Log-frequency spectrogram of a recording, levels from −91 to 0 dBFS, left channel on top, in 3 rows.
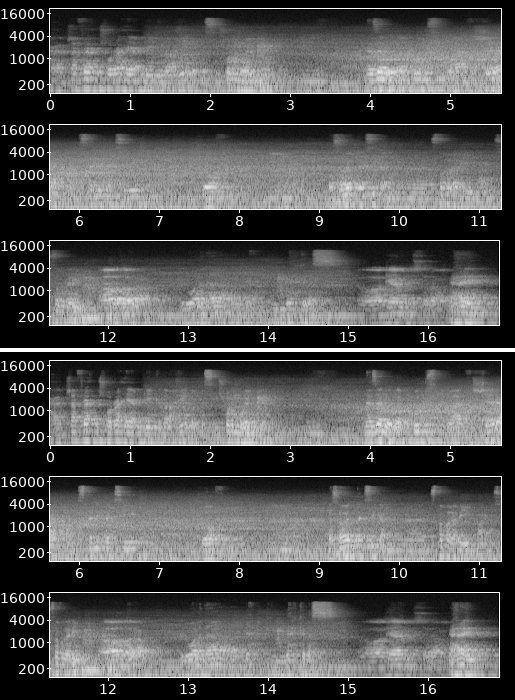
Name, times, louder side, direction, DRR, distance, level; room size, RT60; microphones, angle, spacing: voice 1, 0.0-2.8 3.4-3.5 3.9-6.7 7.5-7.8 9.1-11.7 12.0-12.5 12.9-14.8 16.2-16.6, right 1 dB, 65° right, 2 dB, 0.5 m, -22 dB
Excavator Digging, 1.1-15.0, equal, 30° right, 0.7 m, -27 dB
voice 2, 3.1-3.4 8.3-8.7 11.9-12.4 15.1-16.2, equal, 70° left, -1 dB, 0.7 m, -25 dB
Train, 3.1-12.3, equal, 5° left, 0.8 m, -26 dB
4.0 x 2.8 x 2.2 m, 1.3 s
head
